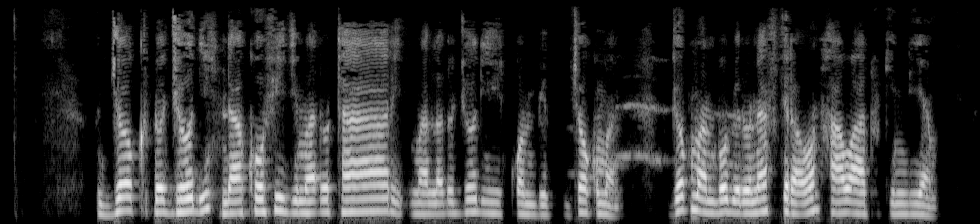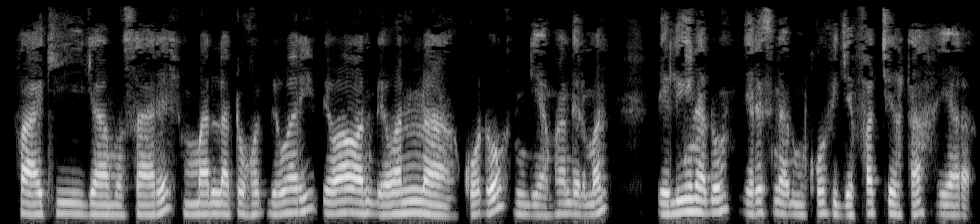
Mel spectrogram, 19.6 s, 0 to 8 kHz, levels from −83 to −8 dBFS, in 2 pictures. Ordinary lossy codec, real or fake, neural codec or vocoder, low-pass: MP3, 32 kbps; fake; codec, 44.1 kHz, 7.8 kbps, Pupu-Codec; 7.2 kHz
